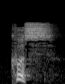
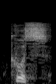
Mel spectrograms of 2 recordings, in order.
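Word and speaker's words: Kusch: äh im achten Versitat Kuss. C Hus, ne? Kuss. Also, ich weiß nicht, wie man das sonst im Deutschen ausspricht. Ich spreche das Kuss aus. So spricht man das im Englischen aus.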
